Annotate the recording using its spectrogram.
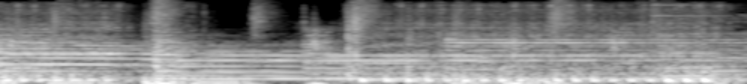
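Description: Background music, with a home sewing machine stitching underneath in a fast, even rhythm.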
